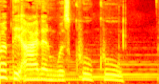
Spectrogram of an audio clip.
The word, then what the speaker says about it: Kuku: of the island was Kuku it's spelled k-u-k-u it was actually cuckoo Beach just a section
